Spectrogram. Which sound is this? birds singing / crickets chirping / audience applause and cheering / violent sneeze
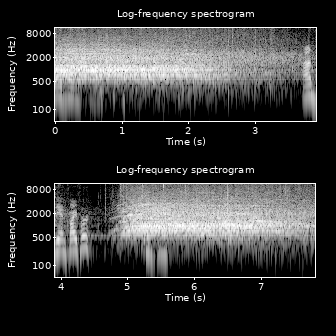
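audience applause and cheering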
